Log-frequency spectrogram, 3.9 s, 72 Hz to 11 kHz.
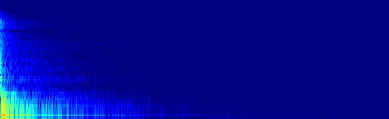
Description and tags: Kick Of God Bed 037
drum, record, kit, god, trash, pack, kick, home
